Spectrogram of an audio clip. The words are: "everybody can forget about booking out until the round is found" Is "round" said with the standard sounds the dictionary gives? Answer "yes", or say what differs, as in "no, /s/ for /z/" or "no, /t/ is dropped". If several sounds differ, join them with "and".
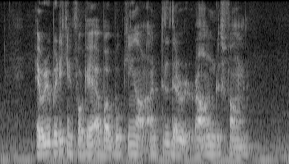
yes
